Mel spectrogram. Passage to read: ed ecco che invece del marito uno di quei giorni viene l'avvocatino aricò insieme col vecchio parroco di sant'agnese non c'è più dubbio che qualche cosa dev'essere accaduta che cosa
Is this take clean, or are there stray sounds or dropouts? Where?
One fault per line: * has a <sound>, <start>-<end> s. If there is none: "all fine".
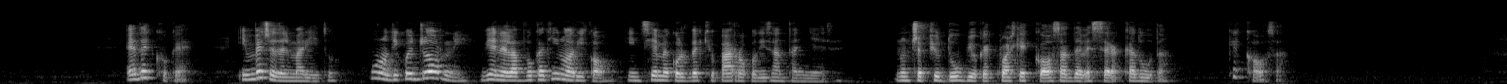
all fine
